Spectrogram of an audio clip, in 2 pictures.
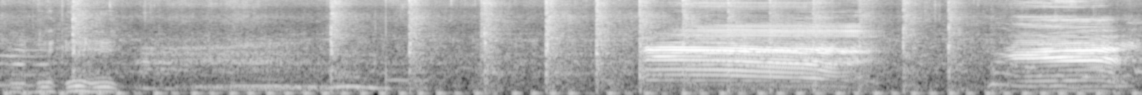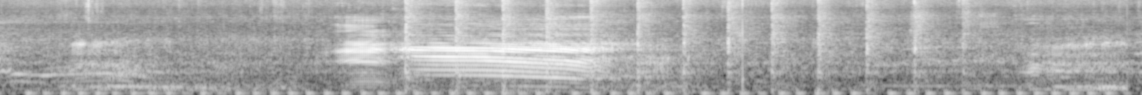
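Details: Cows being herded toward the fields give long, drawn-out moos over a steady engine drone and rapid clicking.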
